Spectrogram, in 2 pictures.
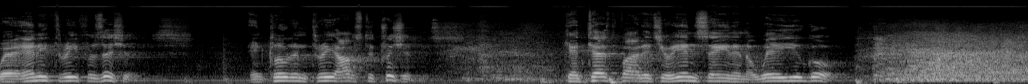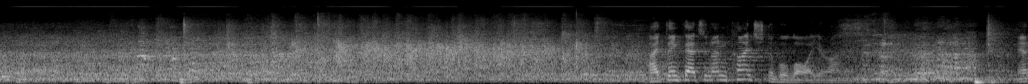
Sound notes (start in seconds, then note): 8.6 laughter; 11.6 applause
